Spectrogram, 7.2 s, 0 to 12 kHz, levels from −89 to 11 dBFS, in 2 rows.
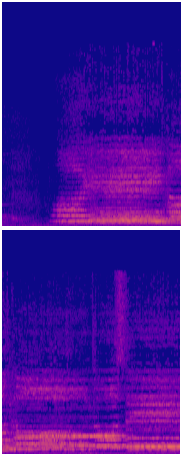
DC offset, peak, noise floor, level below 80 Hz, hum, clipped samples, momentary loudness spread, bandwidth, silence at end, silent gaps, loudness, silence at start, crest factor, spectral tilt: under 0.1%; -20 dBFS; -68 dBFS; -72 dBFS; none; under 0.1%; 8 LU; 10 kHz; 0 s; none; -36 LUFS; 0.25 s; 16 dB; -3.5 dB/octave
